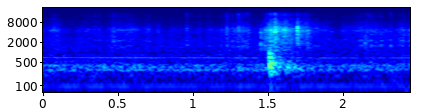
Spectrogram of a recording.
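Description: Small kitchen knife peeling a raw potato: faint scraping strokes of the blade through the skin, the clearest about one and a half seconds in.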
